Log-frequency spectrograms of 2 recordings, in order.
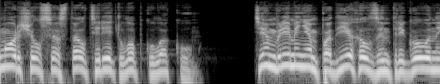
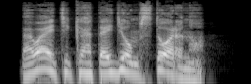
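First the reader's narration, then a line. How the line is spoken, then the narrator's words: Whisper. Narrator (Russian): прошептал Штильман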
